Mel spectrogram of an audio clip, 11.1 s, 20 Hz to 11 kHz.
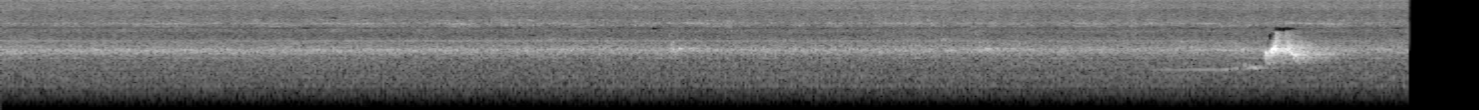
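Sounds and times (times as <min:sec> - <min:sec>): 
steady background hiss: 0:00.0 - 0:10.6
Japanese bush warbler whistling song: 0:02.4 - 0:06.3, 0:06.9 - 0:10.2.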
